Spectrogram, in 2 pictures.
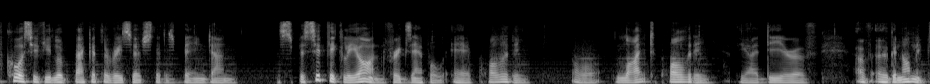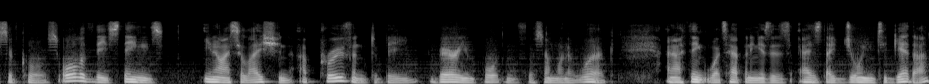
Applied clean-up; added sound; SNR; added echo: neural separator model SepFormer DNS4.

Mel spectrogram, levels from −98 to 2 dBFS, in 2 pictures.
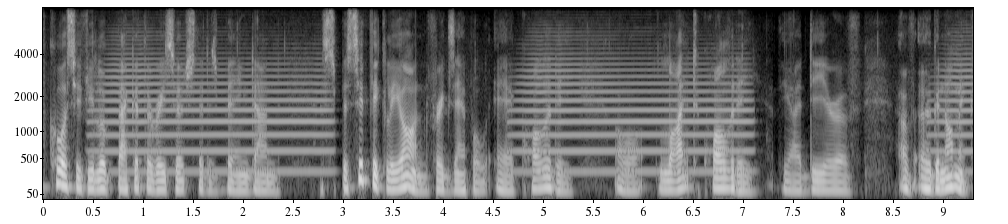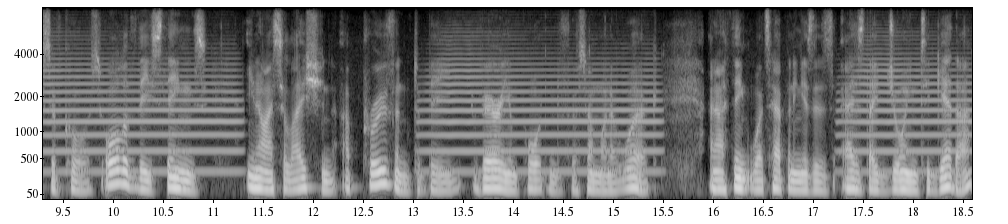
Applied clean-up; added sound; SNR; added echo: none; Trumpet; 10 dB; none.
